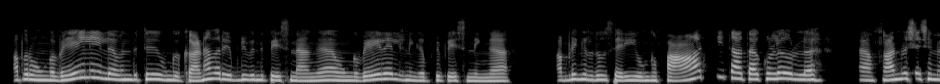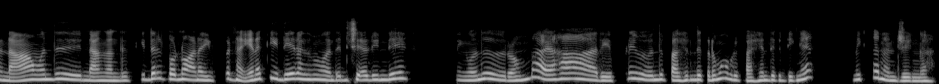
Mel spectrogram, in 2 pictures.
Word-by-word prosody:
"அப்பறம் 220 0 +1
உங்க 195 -1 +2
வேலையில 290 +1 +1
வந்துட்டு 220 +2 +1
உங்க 200 -2 +1
கணவர் 235 +8 +2
எப்படி 210 +2 -1
வந்து 205 -2 0
பேசுனாங்க, 180 -2 0 0.2
உங்க 180 -1 0
வேலையில 235 -1 +1
நீங்க 175 -2 -1
எப்படி 185 +4 -4
பேசுனீங்க." 165 -2 -2 0.7
அப்படீங்கிறதும் 210 -1 0
சரி, 185 +1 +1
"உங்க 185 0 +1 0.2
பாட்டி 280 - 0
தாத்தாவுக்குள்ள 255 -1 +2
உள்ள 225 -1 +1 0.6
அ - - -2 0.2
கான்வர்சேஷன்ல 240 +1 +1
நான் 205 +6 +2
வந்து 230 +2 +1 0.3
நாங்க 180 +1 +1
அங்க 175 +1 -1
கிண்டல் 250 +4 -2
பண்ணோம், 235 -1 +2
ஆனா 200 - +1
இப்ப 190 +9 -8
நான் 185 -3 0
எனக்கு 245 +4 -2
இதே 240 +2 +3
நெலைமை 230 -2 +2
வந்துட்ச்சு." 195 +3 -2
அப்படீன்டு 215 +5 +1 0.6
நீங்க 190 -1 -4
வந்து 245 +5 +2 0.3
ரொம்ப 215 - 0
அழகா 230 +3 +1 0.3
அத 185 -2 -1
எப்படி 255 +11 -9 0.2
வந்து 210 +2 +1
பகிர்ந்துக்கணுமோ, 205 +6 0
அப்படி 205 -6 -2
பகிர்ந்துக்கிட்டீங்க. 190 +4 -1 0.5
மிக்க 260 +6 -3
நன்றிங்க. 165 -3 0
210 Hz, 155 wpm, -23 LUFS, 185-240 Hz, 0.7 s, இதே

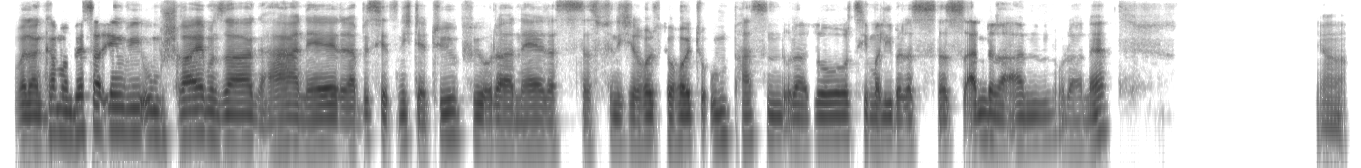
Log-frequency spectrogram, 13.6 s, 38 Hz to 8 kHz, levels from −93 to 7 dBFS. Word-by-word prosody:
weil 100 +2 +2
dann 105 -1 +4
kann 125 +2 -1
man 120 -2 +1
besser 125 +3 +3
irgendwie 130 -1 +1
umschreiben 115 +1 +2
und 110 - -3
sagen: 105 -2 +3
„Ah, 95 +2 +1
ne, 95 +2 +4
da 90 -1 +1
bist 105 +6 -5
jetzt - - -4
nicht 105 0 -5
der - - -2
Typ 110 +1 -2
für,“ 100 -3 -1
oder: 90 -1 +1
„Ne, 90 0 0
das 85 0 -5
das 85 -1 -7
finde 100 -1 -6
ich 95 - -9
ja 90 -2 -1
heu 105 0 +3
für 100 -2 -3
heute 100 0 +2
unpassend 105 -1 -5
oder 95 -1 -2
so, 100 0 +3
zieh 105 +1 -7
mal 95 -1 -1
lieber 100 -2 -1
das 95 - -3
das - - -2
andere 110 -1 +1
an“ 100 +1 -5
oder 90 -2 -11
ne? 115 +9 -2 2.1
Ja. 75 -2 -10
100 Hz, 180 wpm, -24 LUFS, 95-110 Hz, 2.1 s, dann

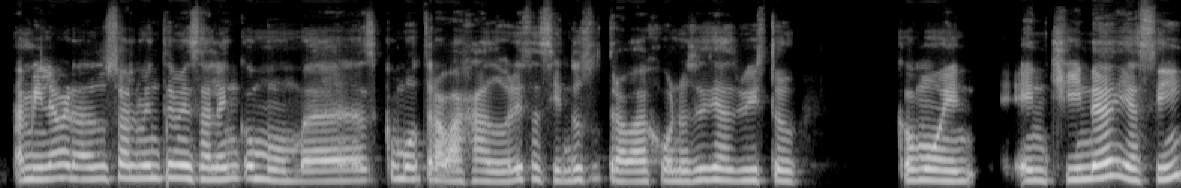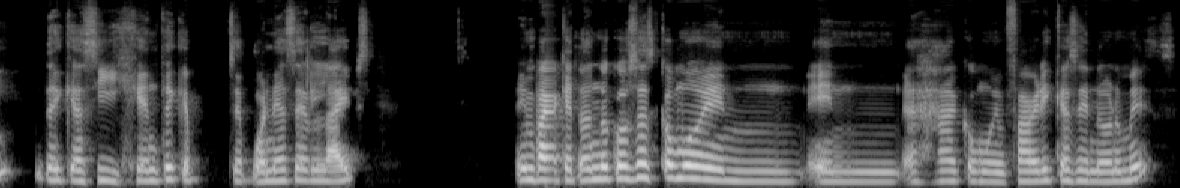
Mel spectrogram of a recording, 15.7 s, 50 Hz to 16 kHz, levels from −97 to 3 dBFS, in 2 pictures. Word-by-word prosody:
A - - -1
mí 230 +1 +2
la 240 +1 +1
verdad, 235 -2 +1
usualmente, 250 +1 +1
me 250 -1 +6
salen 230 +1 +1
como 235 -5 0
más 200 +2 0
como 235 +1 -1
trabajadores 200 +3 0
haciendo 215 -1 -2
su 240 +2 -14
trabajo. 195 -1 0
No 195 0 -1
sé 215 +2 -1
si 225 - +3
has 210 -2 0
visto 205 -2 -2 0.6
como 210 -1 +3
en 195 0 -1 0.2
en 210 - -1
China 235 +6 +5
y 255 - +3
así, 235 - -1
de 220 -9 -3
que - - -2
así 200 0 -3
gente 205 +5 -1
que 225 0 -5 0.2
se 195 - -6
pone 200 +1 -1
a - - 0
hacer 210 0 -3
lives 205 - -1 0.9
empaquetando 220 +1 +3
cosas 250 +2 +3
como 250 -2 +5
en 190 -3 -2
en 185 -1 -5
ajá, 195 +1 -5
como 185 -1 -4
en 180 - -3
fábricas 195 +2 -1
enormes. 190 - -2
210 Hz, 170 wpm, -23 LUFS, 195-235 Hz, 0.9 s, me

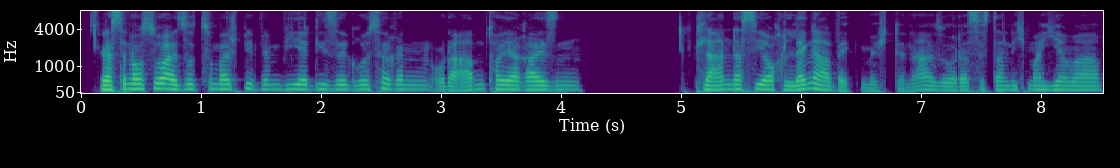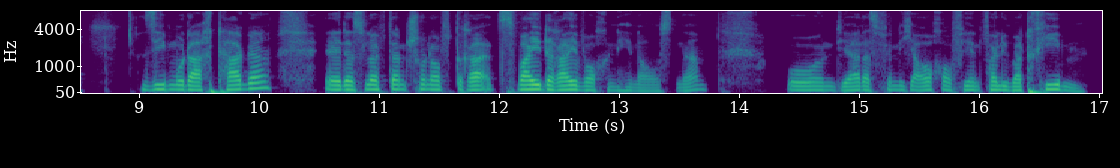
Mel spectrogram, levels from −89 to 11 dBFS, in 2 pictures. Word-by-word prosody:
das 155 -1 +9
ist - - -1
dann 180 - +4
auch 180 - +8
so, 190 +2 +5
also 175 -1 +5
zum 180 +2 -7
Beispiel, 170 0 0
wenn 170 -1 -6
wir 170 0 +2
diese 165 0 -3
größeren 160 0 -3
oder 135 -5 -2
Abenteuerreisen 150 -1 0 0.9
planen, 155 +1 +2
dass 165 -3 +1
sie 170 -2 +3
auch 155 - -1
länger 155 0 +3
weg 115 -4 -5
möchte, 115 -1 -12
ne? 130 +5 -9
Also, 140 -2 -4
das 135 +1 -4
ist 150 - -11
dann 150 - -3
nicht 145 - -8
mal 150 -1 -3
hier 150 +1 -2
mal 145 -1 -3 0.5
7 160 +2 -1
oder 155 -2 +4
8 140 - -3
Tage, 195 +7 +1 0.4
äh, 155 0 +3
das 155 -2 +1
läuft 165 -1 +1
dann 165 -1 +1
schon 170 +3 -4
auf 160 -2 -2
drei 150 0 0
zwei, 165 0 +5
drei 155 -1 +3
Wochen 135 -2 -6
hinaus, 110 -4 -12
ne? 125 +7 -11 0.7
Und 140 -1 -4
ja, 135 +1 -1
das 140 -2 -4
finde 145 0 -10
ich 145 - -7
auch 140 +3 -4
auf 140 -3 -6
jeden 140 -1 -4
Fall 145 +1 -1
übertrieben. 135 - -2
150 Hz, 195 wpm, -23 LUFS, 140-165 Hz, 0.9 s, das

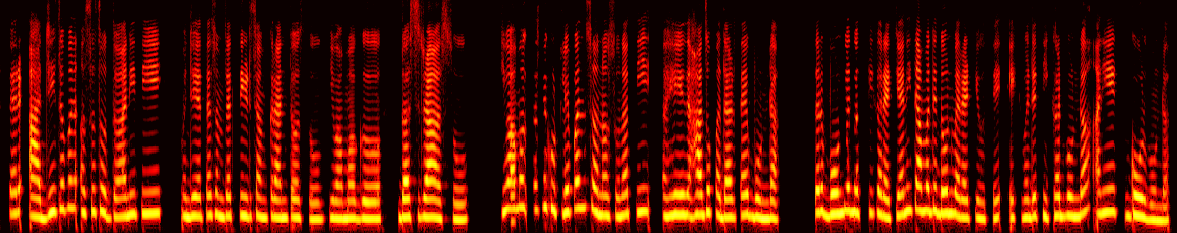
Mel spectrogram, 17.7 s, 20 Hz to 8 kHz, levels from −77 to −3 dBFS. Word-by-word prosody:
तर 275 +1 -1 0.2
आजीचं 245 +8 +2
पण 345 0 -3
असंच 285 +1 -3
होतं 235 -4 -1
आणि 240 +3 +1
ती 275 0 +1 0.3
म्हणजे 240 0 +1
आता 255 +2 -3
समजा 245 -2 0
तीळ 245 -2 +1
संक्रांत 225 -1 0
असो 210 -2 -2
किंवा 215 -1 +1
मग 215 0 0
अ, 210 0 +2 0.3
दसरा 230 0 +4
असो 205 -2 -2 0.5
किंवा 305 +4 +2
मग 355 0 -1
असे 320 +3 -4
कुठले 285 -5 0
पण 345 +1 +1
सण 305 -7 +1
असो 240 -1 -2
ना, 250 +2 +1
ती 290 +2 -2 0.2
हे 255 +2 +3
हा 255 +2 +3
जो 285 - +3
पदार्थ 230 -1 0
आहे 255 - +1
बोंडा, 220 -3 +2 0.6
तर 285 +1 +3
बोंडं 275 +3 +4
नक्की 280 0 -1
करायची 250 -4 0
आणि 280 +4 +2
त्यामध्ये 310 -1 +2
2 275 0 +4
व्हेरायटी 225 -4 -1
होते. 210 +1 -3
एक 220 -1 -5
म्हणजे 225 +2 0
तिखट 240 +1 0
बोंडं 245 +3 +1
आणि 280 -6 0
एक 290 - -3 0.2
गोड 245 -3 +5
बोंडं. 185 -2 -1
245 Hz, 170 wpm, -23 LUFS, 220-275 Hz, 0.6 s, गोड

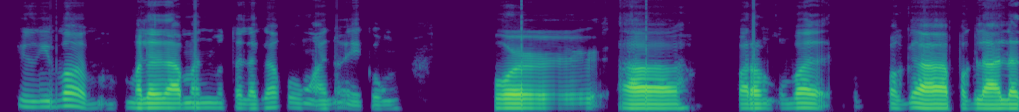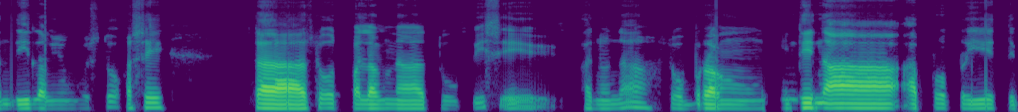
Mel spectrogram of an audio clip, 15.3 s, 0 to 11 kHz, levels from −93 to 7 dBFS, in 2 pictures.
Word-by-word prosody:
yung 165 -2 -9
iba 175 +1 -1 0.3
malalaman 135 0 +1
mo 140 - -10
talaga 130 +2 -7
kung 135 -4 -10
ano, 115 - -10
eh, 105 - -11
kung 110 +2 -15 0.7
for, 130 0 +6 0.7
ah 125 -1 +5 0.4
parang 130 -1 0
kunware 135 0 0 0.4
'pag, 125 -2 -7
ah, 125 -1 +8
paglalandi 120 0 +1
lang 120 -2 -5
yung 115 0 -20
gusto 135 +7 -17
kasi 145 +3 -6 0.7
sa 120 -3 +6
suot 130 -1 -8
pa - - -6
lang 120 0 -2
na 115 -1 -3
two 115 -1 -20
piece, 140 +2 -16
eh, - - -13 0.3
ano 115 0 -11
na, 135 +1 -10
sobrang 115 -1 -4 0.2
hindi 130 +3 -1
na 130 -2 +3 0.5
appropriate 125 -1 -8
'di 110 - -13
125 Hz, 135 wpm, -21 LUFS, 120-135 Hz, 0.7 s, ah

